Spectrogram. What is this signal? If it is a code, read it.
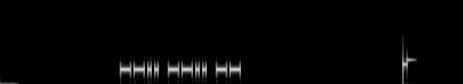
Morse code, heard as a keyed tone, about 36 wpm, 700 Hz. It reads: ZZM
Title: USA Call Sign Postfixes - 3 Letters 35wpm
